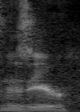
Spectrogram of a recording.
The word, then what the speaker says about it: Nazar: Anyway, Frankie Nazar, that's how I say it. I think it's Nazir is how it's actually pronounced.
